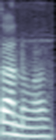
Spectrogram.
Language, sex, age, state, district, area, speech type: Punjabi, female, 30-45, Punjab, Ludhiana, urban, spontaneous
